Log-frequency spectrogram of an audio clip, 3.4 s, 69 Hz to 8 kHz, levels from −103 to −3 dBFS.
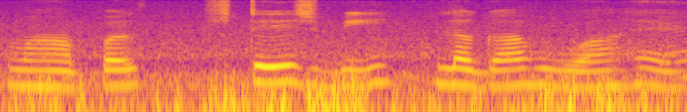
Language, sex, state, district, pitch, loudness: Hindi, male, Maharashtra, Mumbai Suburban, 205 Hz, -16 LUFS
